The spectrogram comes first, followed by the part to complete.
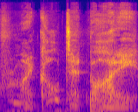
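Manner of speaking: breathy, soft, hushed whisper under the breath. Answering a question about the bomb: whispered Jack Bauer impression. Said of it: "Was that a good Jack Bauer impression".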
